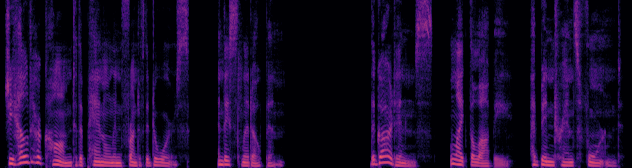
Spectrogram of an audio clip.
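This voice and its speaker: Female audiobook narrator for fiction. Low register, slow delivery, very dry sound. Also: sing-song, darkish tone, dry recording.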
